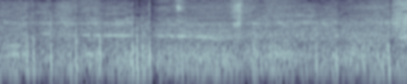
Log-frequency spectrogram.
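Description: Many fireworks and firecrackers going off at once in a dense, steady crackle of small bangs, with a few faint whistles gliding in pitch.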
